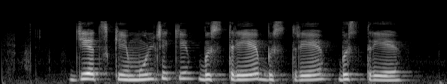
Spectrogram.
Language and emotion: Russian, neutral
